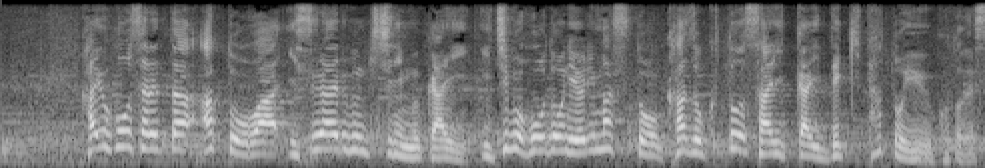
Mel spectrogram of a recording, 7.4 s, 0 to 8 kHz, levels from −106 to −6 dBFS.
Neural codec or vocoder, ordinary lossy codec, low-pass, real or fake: vocoder, 44.1 kHz, 128 mel bands every 256 samples, BigVGAN v2; none; 7.2 kHz; fake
